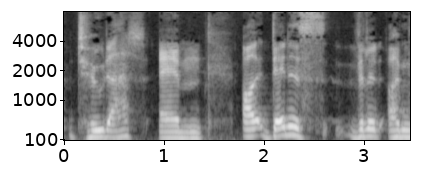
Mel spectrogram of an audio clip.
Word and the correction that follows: Denis Villeneuve: Please, it's uh, Denis Villeneuve. – Denis Villeneuve.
